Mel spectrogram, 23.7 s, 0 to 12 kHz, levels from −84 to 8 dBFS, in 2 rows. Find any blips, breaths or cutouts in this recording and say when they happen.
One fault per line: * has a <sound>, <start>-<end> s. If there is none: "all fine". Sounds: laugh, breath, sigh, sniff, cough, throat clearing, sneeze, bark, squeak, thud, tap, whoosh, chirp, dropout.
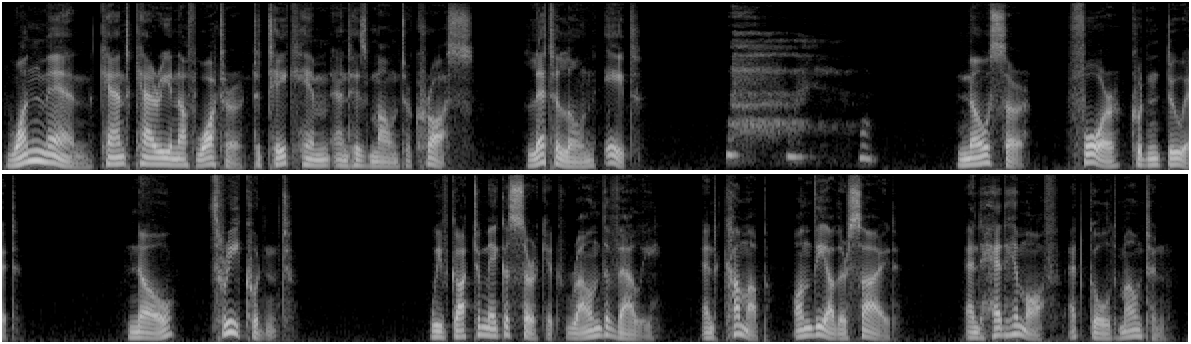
* has a sigh, 7.2-8.8 s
